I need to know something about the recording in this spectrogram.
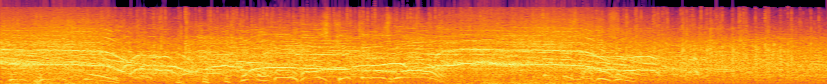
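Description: A drawn-out "yee-haa!" yell, held long and high, over a stadium crowd cheering a goal. The yell and the crowd noise die away near the end.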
